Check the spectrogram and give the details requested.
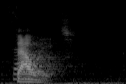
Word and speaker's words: phthalate: Phthalate. There we go. Phthalate. Phthalates. Phthalate. Oh, hell yeah.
